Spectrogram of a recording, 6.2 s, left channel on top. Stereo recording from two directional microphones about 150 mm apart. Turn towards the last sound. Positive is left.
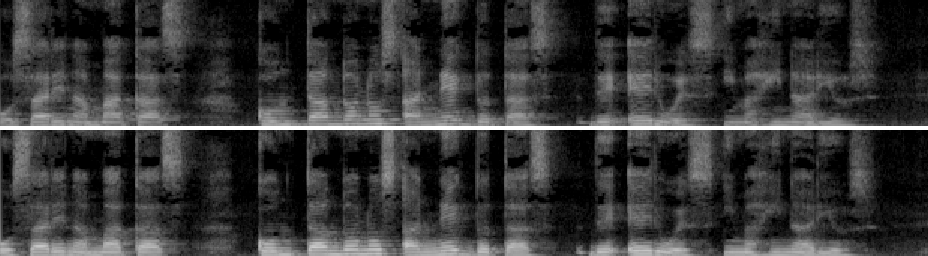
turn(degrees=-40)  # may be behind; listen again after turning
